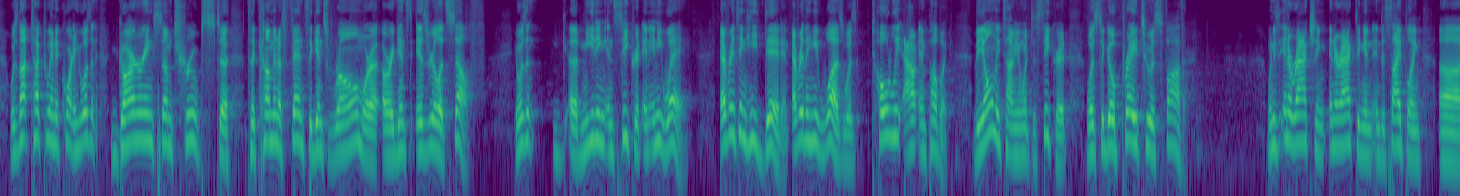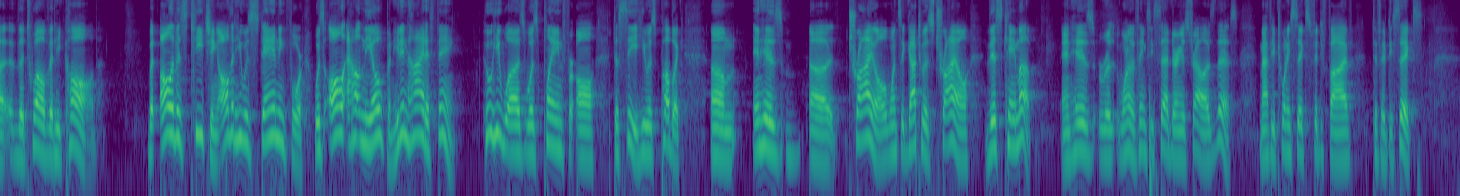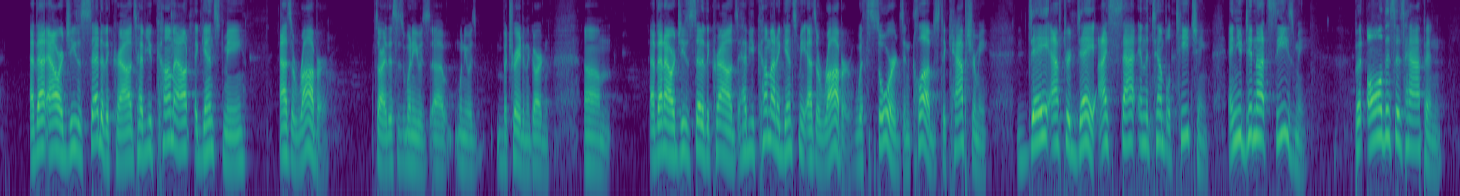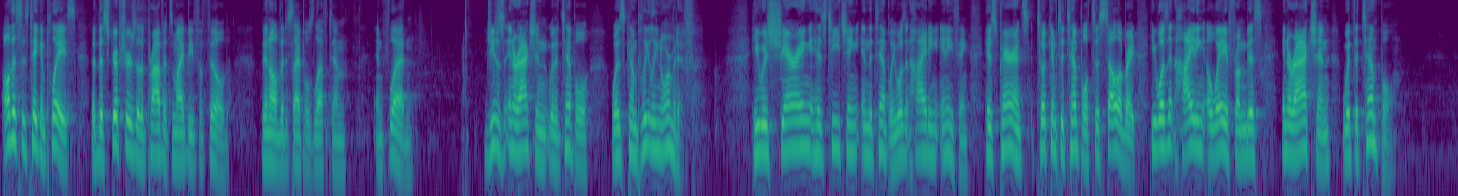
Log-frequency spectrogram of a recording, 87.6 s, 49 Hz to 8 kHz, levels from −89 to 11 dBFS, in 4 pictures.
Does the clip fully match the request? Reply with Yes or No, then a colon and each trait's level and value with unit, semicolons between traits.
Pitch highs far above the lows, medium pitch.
Yes: wide, 5.7 semitones; medium, 165 Hz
